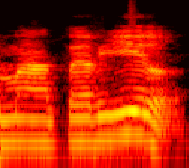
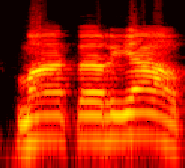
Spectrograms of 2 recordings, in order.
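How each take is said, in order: First: "material" ending in il; nonstandard pronunciation. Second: "Material" ending in al; standard pronunciation. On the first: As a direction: say "material" slowly as ma-te-ri-il. (ucapkan "material" menjadi materiil) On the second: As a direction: say ma-te-ri-al for "Material", slowly. (ucapkan "Material" berakhiran al) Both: Shown as a demonstration. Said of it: "bukan material".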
